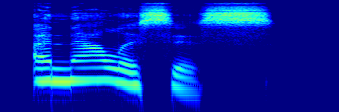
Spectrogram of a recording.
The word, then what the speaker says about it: analysis: Analysis. Let me just break this up a little bit more slowly first. Analysis. You can emphasize the second syllable, na.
